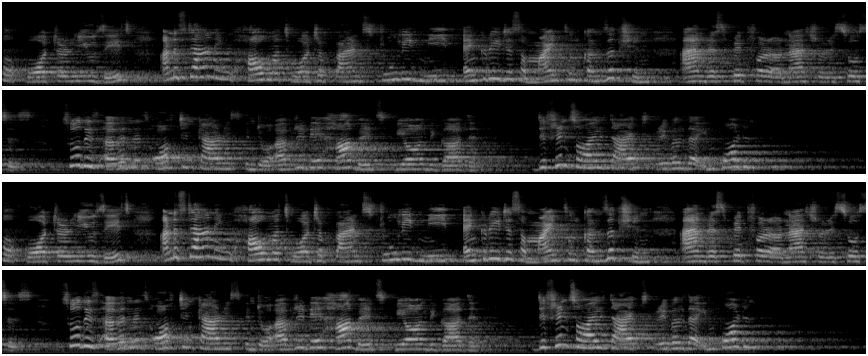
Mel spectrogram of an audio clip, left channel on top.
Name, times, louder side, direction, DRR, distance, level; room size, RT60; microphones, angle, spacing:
voice 1, 0.0-8.9 9.2-13.5 13.9-16.2, right 3 dB, 15° right, 10 dB, 0.5 m, -31 dB
15.5 x 8.0 x 4.1 m, 2.5 s
head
